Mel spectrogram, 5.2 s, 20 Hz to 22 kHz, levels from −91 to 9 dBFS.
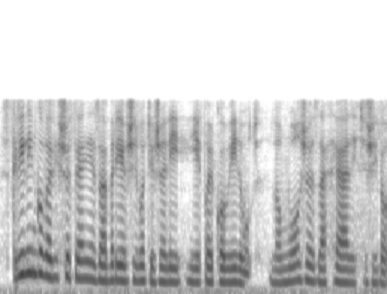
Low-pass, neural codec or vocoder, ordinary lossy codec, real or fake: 5.4 kHz; autoencoder, 22.05 kHz, a latent of 192 numbers a frame, VITS, trained on many speakers; none; fake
